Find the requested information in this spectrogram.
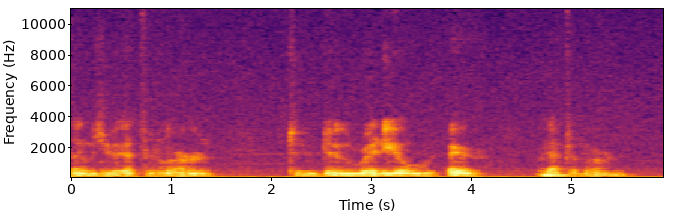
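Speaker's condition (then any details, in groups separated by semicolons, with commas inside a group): Parkinson's disease; about two years since onset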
